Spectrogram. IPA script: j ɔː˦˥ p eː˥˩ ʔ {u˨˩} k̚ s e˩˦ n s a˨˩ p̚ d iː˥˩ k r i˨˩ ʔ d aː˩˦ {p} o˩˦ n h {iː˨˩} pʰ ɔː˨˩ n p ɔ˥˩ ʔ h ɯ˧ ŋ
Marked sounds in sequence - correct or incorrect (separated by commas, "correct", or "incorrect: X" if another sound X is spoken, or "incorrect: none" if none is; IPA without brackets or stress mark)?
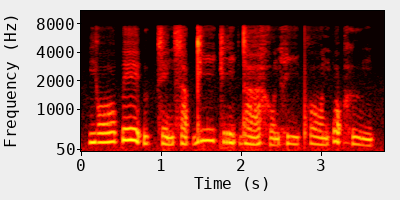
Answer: incorrect: ɯ˨˩, incorrect: h, incorrect: iː˧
